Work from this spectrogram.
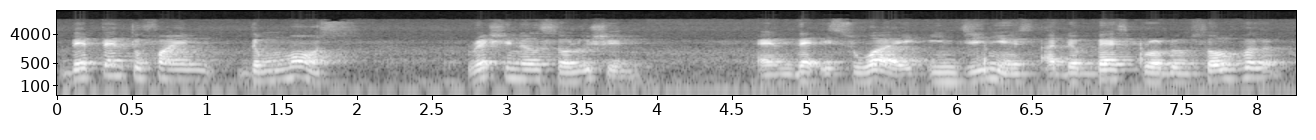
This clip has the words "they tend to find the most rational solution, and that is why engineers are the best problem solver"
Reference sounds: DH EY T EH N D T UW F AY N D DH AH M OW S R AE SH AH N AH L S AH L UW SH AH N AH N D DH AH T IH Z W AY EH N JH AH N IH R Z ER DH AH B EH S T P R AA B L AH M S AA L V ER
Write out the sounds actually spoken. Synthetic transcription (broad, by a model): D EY T EH N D T UW F AY N D AH M OW S R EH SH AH N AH L S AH L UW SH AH N AH N D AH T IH S W AY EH N JH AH N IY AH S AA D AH B EH S T P R AA B L AH M S AA L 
